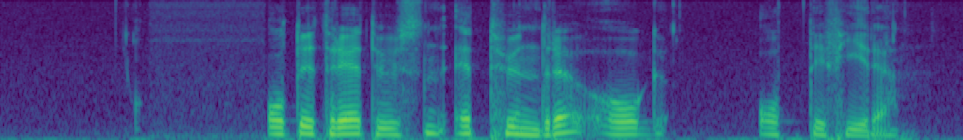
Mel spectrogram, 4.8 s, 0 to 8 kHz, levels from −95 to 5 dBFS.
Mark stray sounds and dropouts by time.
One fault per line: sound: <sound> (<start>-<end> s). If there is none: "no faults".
no faults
